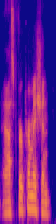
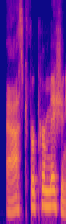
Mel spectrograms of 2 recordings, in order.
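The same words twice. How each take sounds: First: Said in the usual way. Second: "ask for permission" raised higher and louder; "permission" punched as the key rule; stressed instruction. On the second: Shown as a demonstration. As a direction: hit "permission" hard, higher up.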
